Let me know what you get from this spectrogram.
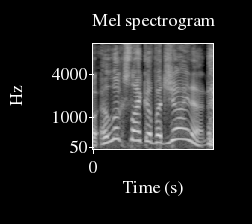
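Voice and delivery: high-pitched mock shout from the back; hammed-up heckle in a high voice; imitated onlooker. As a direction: call it out as a high-voiced bystander. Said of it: "I just hear someone in the back go".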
